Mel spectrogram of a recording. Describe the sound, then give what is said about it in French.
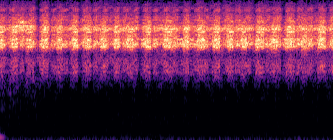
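Cicadas sing in a dense, continuous high-pitched drone with a faint pulsing shimmer, steady, filling the whole stretch with no voices and only a low hum beneath. “puis imprégnez-vous du chant des cigales.”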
